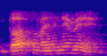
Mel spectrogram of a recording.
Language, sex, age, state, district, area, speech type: Hindi, male, 60+, Madhya Pradesh, Balaghat, rural, conversation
